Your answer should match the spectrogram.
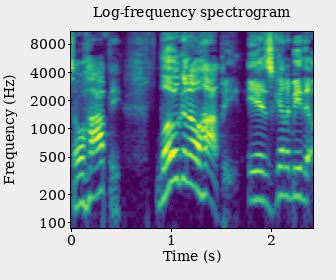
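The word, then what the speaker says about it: O'Hoppe: p e two consonants is that vow supposed to be long yes with the two consonants if there was only one it would be hope oh hope Indiana's education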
